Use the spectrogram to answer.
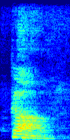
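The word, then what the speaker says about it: كاف: This shape without any diacritical mark is called kaf. It is a light letter. Its pronunciation in English is K-A-A-F, kaf. It is a light letter, therefore we pronounce it lightly like kaf, kaf.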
